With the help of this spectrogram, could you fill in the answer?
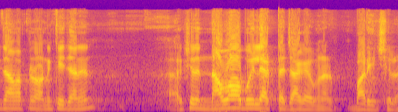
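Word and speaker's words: النووي: আপনারা অনেকেই জানেন একচুি নাওয়া বলে একটা জায়গায় উনার বাড়ি ছিল নাওয়া সিরিয়ায় নাওয়া থেকে নাওয়াবি সেখান থেকে বাংলায় তো আর এই উচ্চারণটা হয় না নববী বলি আমরা আসলে নববীর সাথে নবীর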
